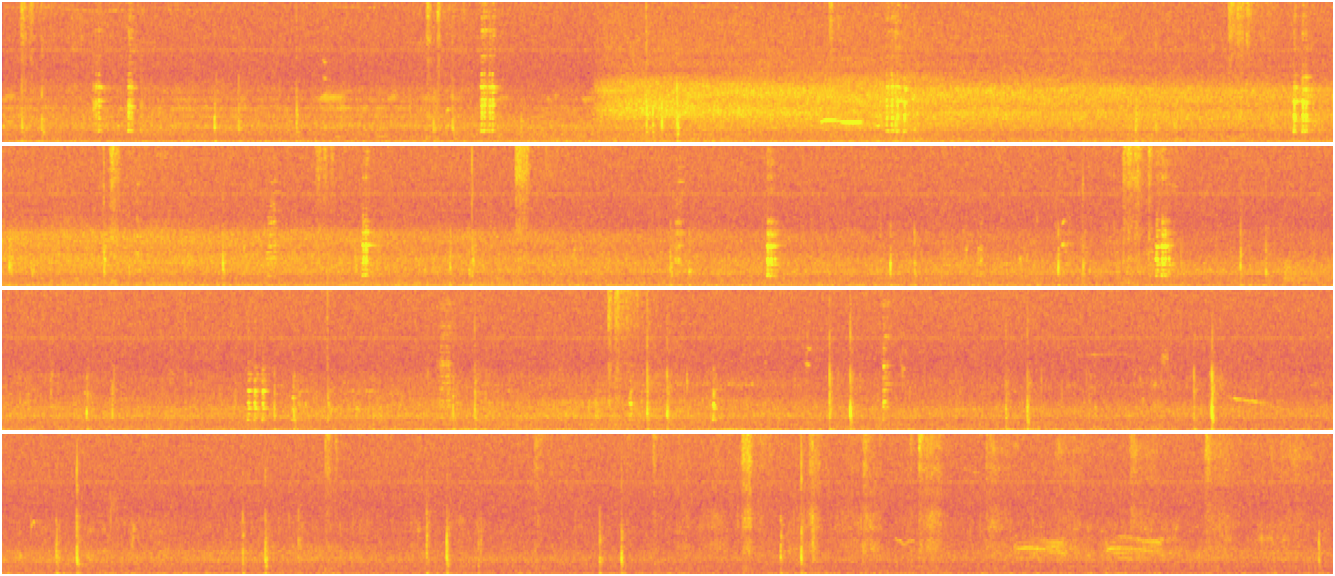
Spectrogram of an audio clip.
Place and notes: cologne, maybachstrasse, grosse schaukel
nachmittags- schritte in kies, schwingen auf grosser synchronschaukel, im hintergrund ballschüsse gegen hauswand
soundmap nrw - social ambiences - sound in public spaces - in & outdoor nearfield recordings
